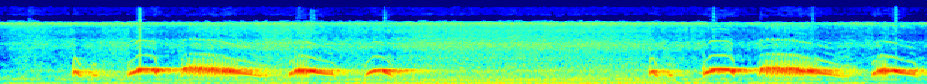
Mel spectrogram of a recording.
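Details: Spotted dove uttering a call that prompts other doves to respond: two paired phrases of mellow coos with a drawn-out, rolling, falling middle note, against a steady low humming background.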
